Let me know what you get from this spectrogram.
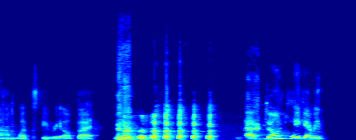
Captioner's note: laughing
